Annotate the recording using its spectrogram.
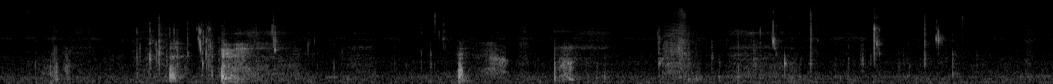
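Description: Close-miked eating sounds from biting and chewing a pista kulfi ice cream bar: irregular short bites and mouth clicks, the loudest about two seconds in.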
